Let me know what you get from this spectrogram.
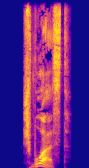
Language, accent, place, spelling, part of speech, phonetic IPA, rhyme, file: German, Germany, Berlin, schworst, verb, [ʃvoːɐ̯st], -oːɐ̯st, De-schworst.ogg
- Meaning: second-person singular preterite of schwören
